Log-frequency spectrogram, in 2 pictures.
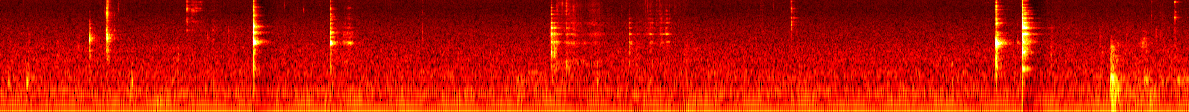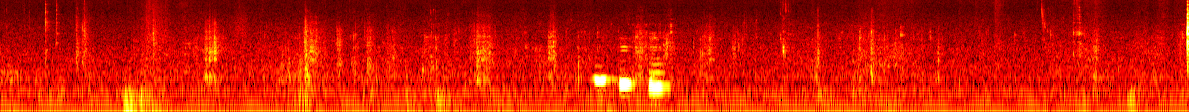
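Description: Metal spoon and fork clinking and scraping against a plate while eating. There are a few sharp clinks in the first half, the loudest about two and a half and ten seconds in, then softer chewing and mouth sounds.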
